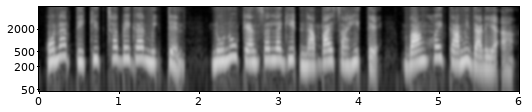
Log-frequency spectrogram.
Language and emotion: Santali, neutral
